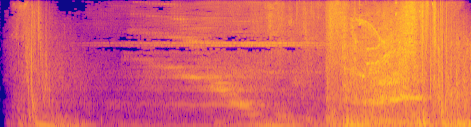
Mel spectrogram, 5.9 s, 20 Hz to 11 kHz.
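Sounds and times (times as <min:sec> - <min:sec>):
laser activating: 0:00.1 - 0:05.8.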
